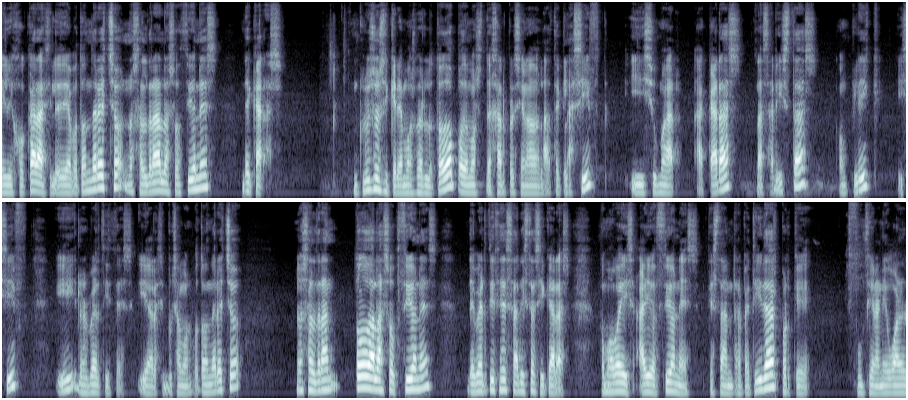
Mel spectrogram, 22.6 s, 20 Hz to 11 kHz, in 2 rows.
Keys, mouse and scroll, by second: 0.5 right click, 9.4 shift+click, 13.8 right click.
